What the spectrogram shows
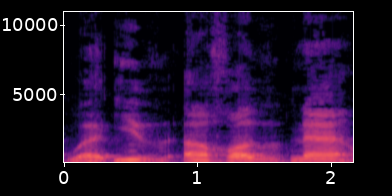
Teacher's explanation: huruf dhal hujung lidah di hujung gigi atas. Okey, cuma perlu kita ingat, okey, huruf dhal ni dia bersifat dengan rakhawah.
